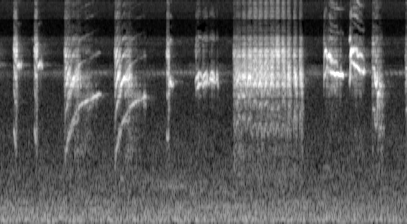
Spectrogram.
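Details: Classic red siskin singing clearly, a recording meant for tutoring small cage birds in fast rolls: sharp high chirps, downward-sweeping slurred notes and a dense buzzy trill, followed by a few more bright twittering notes.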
